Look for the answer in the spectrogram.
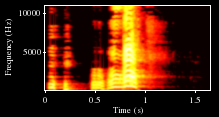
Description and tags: Needed some cheeky monkey noise for an infographic I made and just randomly mumbled into a mic. (Genesis Radium 400)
